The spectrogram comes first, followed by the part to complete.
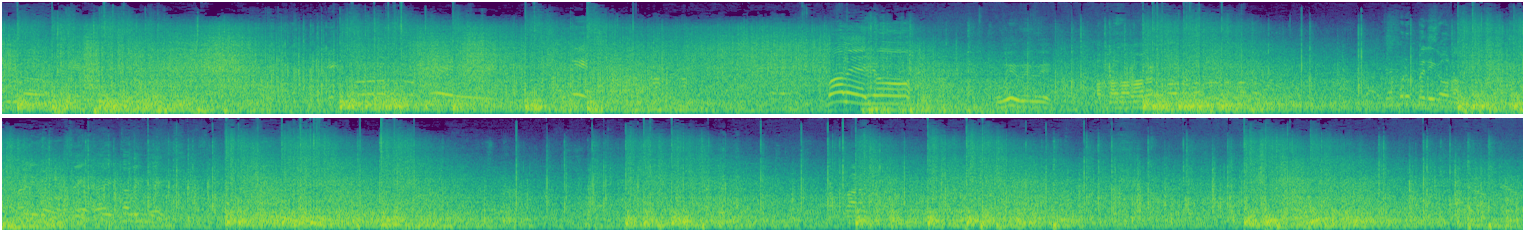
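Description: Professional aerial fireworks display: a continuous, dense run of shell bursts and sharp reports, one after another without a break.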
